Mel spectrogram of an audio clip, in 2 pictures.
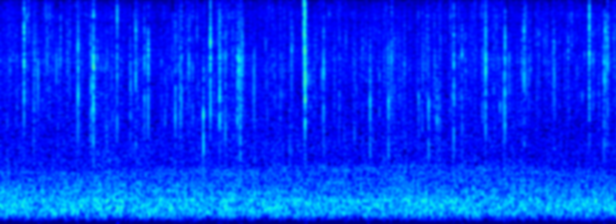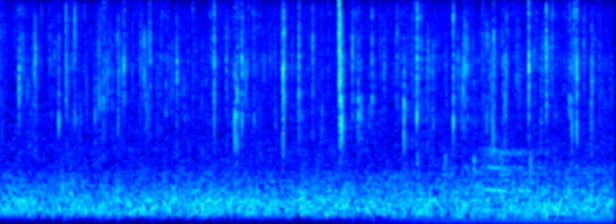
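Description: Torches crackle softly.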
